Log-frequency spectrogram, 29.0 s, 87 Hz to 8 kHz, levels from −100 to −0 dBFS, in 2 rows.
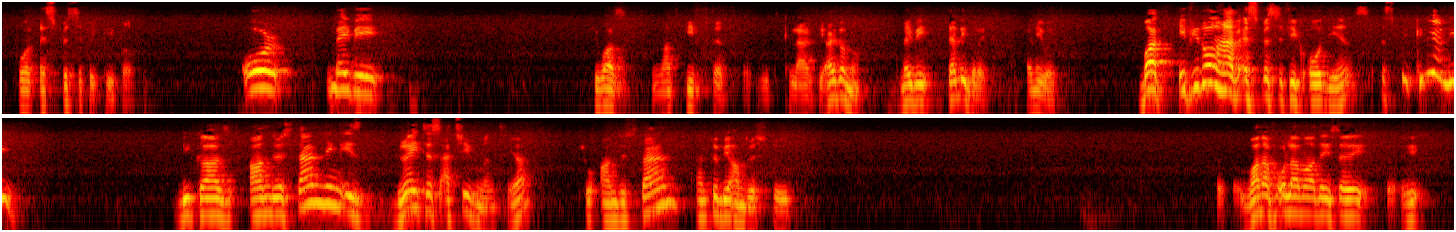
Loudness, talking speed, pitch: -38 LUFS, 95 wpm, 170 Hz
